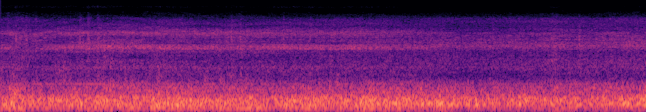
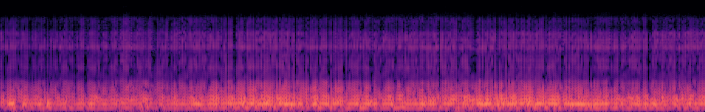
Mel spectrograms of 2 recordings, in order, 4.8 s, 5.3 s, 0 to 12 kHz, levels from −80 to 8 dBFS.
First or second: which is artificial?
second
